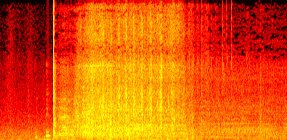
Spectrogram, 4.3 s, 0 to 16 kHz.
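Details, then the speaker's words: Abandoned 1977 Ford plow truck with Duraspark ignition, first start attempts: a few clicks, then cranks and briefly roars before fading out without idling; owners suspect it needs more fuel, not confirmed. "Yeah, it sounds like she needs some more fuel. Come on. Not want to idle for me."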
